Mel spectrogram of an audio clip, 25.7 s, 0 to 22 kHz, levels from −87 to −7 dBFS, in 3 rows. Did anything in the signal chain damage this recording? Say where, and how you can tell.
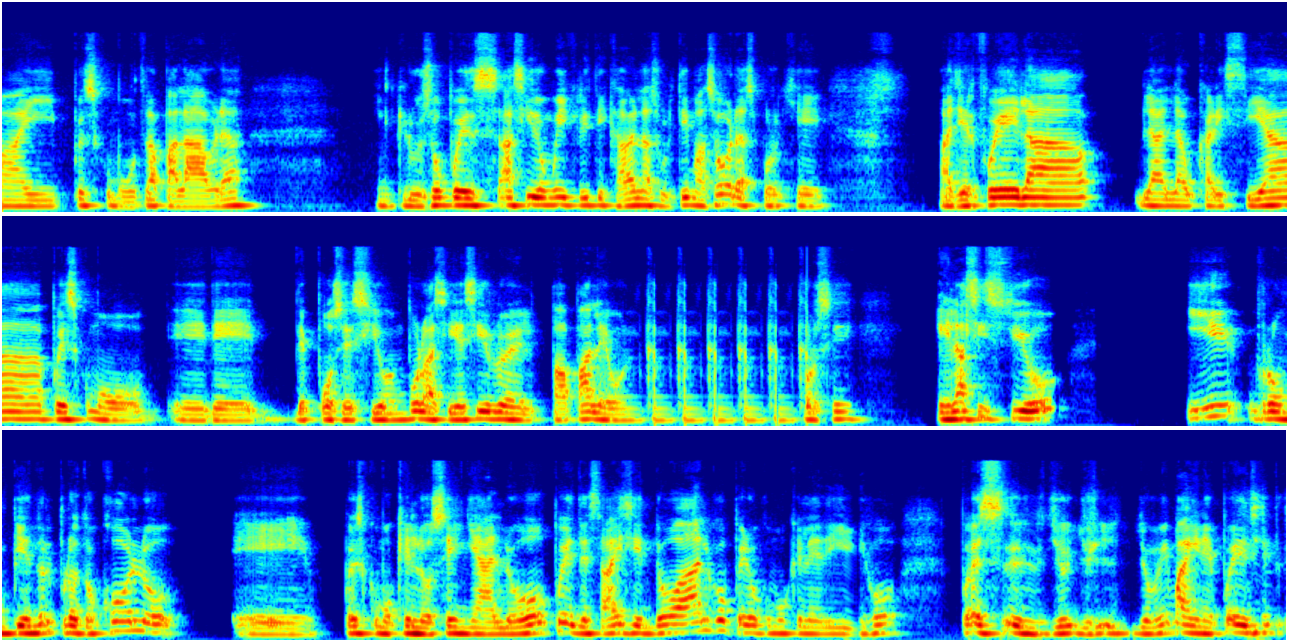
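Yes, at playback: a CD stuck on one turn from 12.92 to 13.93 s. The laser jumps back every rotation, so one 0.20 s slice repeats five times, showing as identical waveform blocks separated by brief silent gaps.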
